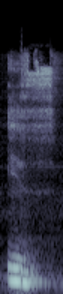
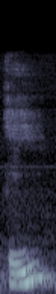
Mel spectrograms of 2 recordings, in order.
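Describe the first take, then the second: First: The word ends with a z sound. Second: The word ends without a z sound. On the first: The speaker calls it right. "So you see here the Z sound" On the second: The speaker calls it wrong.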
